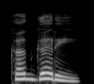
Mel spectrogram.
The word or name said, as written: ಕಕ್ಕುಗುರು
